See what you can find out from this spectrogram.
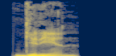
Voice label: "Gideon", men names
